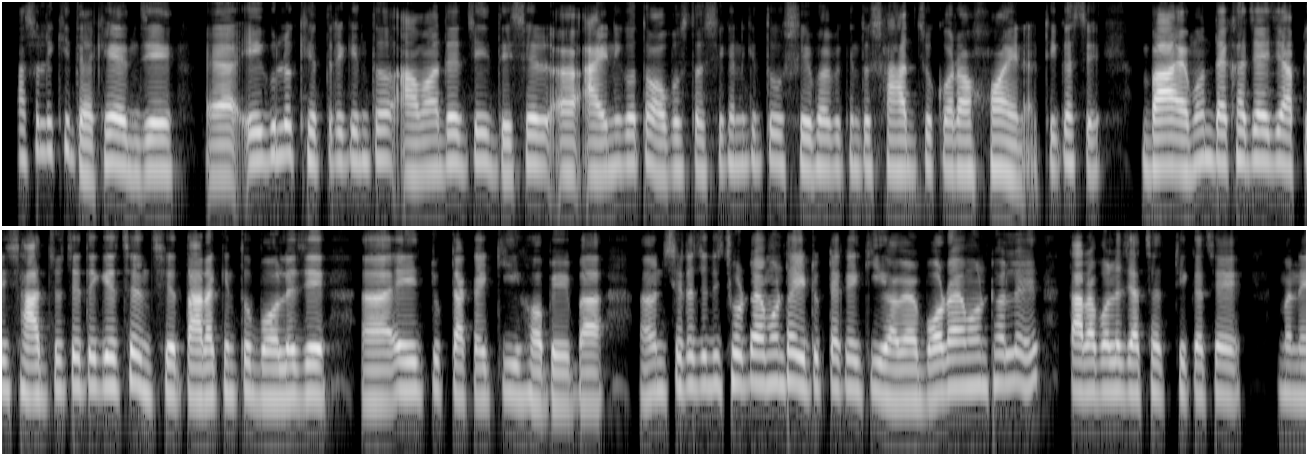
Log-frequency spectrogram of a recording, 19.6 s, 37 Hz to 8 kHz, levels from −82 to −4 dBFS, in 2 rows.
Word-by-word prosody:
আসলে 220 +4 -6
কি - - -4
দেখেন, 155 +5 +3
যে 145 - +3 0.4
আ - - -1 0.3
এইগুলোর 200 +4 -1
ক্ষেত্রে 170 -1 -5
কিন্তু 175 +1 -5 0.2
আমাদের 145 +5 +1
যে 175 - -2 0.2
দেশের 150 +4 +1 0.2
আ - - +2 0.2
আইনগত 155 +4 -1 0.2
অবস্থা 150 +1 -5
সেখানে 160 0 -6
কিন্তু 170 +1 -8 0.2
সেভাবে 150 -1 -1
কিন্তু 155 0 -5
সাহায্য 145 -1 0 0.2
করা 150 -1 +2
হয় 150 -2 +3
না। - - -10
ঠিক 155 - -8
আছে? 165 -3 -7 0.5
বা 155 - +11 0.2
এমন 170 +5 -1
দেখা 170 +2 +1
যায় 175 -1 +4
যে - - 0
আপনি 165 +2 -7
সাহায্য 155 -1 +5
চেতে 190 0 0
গেছেন 190 +2 +2
সে 165 - +1
তারা 150 0 +7
কিন্তু 160 0 -3
বলে 145 +1 +3
যে, 160 - +6 0.4
আ - - +4 0.3
"এইটুক 170 +1 -2
টাকায় 150 -1 0
কি 165 - -7
হবে?" 135 0 0 0.2
বা 135 - +5 0.4
আ - - -4 0.2
সেটা 190 0 -2
যদি 190 0 -4
ছোট 200 -2 +1
অ্যামাউন্ট 200 0 +2
হয়, 205 - +4
"এইটুক 185 0 -5
টাকায় 180 -1 -2
কি 170 - -6
হবে?" 140 0 +2
আর - - -1
বড় 160 +3 +4
অ্যামাউন্ট 185 +1 -1
হলে 200 0 -2 0.4
তারা 165 0 +6
বলে 170 0 +2
যে, - - +3
"আচ্ছা, 160 +1 -4 0.2
ঠিক 165 - -7
আছে।" 155 +2 -2 0.5
মানে 155 -1 -3
165 Hz, 200 wpm, -22 LUFS, 150-175 Hz, 0.5 s, বা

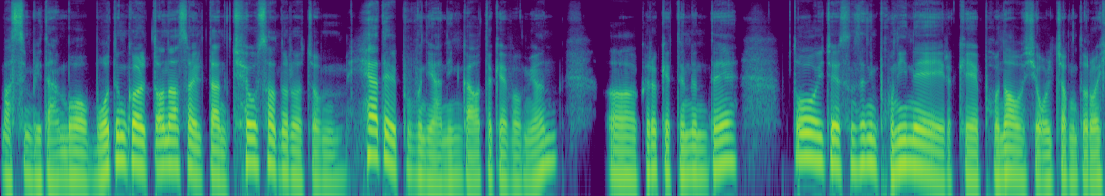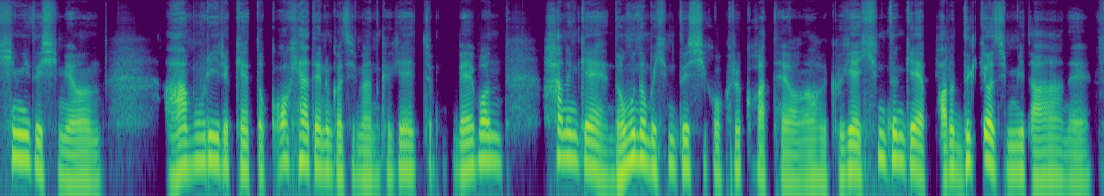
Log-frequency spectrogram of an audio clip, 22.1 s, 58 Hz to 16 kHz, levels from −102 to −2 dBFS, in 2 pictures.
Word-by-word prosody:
맞습니다. 100 -2 -3
뭐 105 -1 +1
'모든 130 +9 +3
걸 145 -2 +6
떠나서 140 0 +2
일단 110 -2 +1
최우선으로 135 -8 +1
좀 95 0 -6 0.2
해야 190 -1 +7
될 165 -7 +3
부분이 110 -5 -4
아닌가, 95 +1 -2
어떻게 95 0 -3
보면.' 100 - -4 0.5
어 110 -1 +1
그렇게 120 +2 -2
드는데 120 +8 0 0.6
또 175 -1 +5
이제 150 -2 +3
선생님 145 +2 -1
본인의 130 -3 +3
이렇게 100 +1 -2
번아웃이 105 -2 0
올 95 - -1
정도로 100 0 -1
힘이 170 - +2
드시면 100 -7 -2 0.6
아무리 145 +8 +1
이렇게 135 -4 -1
또 - - -2
꼭 155 +2 -2
해야 160 - +5
되는 135 -3 +1
거지만 110 -2 -4
그게 115 +4 -3
좀 - - -12 0.2
매번 150 +5 +1 0.4
하는 175 -2 +1
게 135 -8 +2
너무너무 145 +7 +3
힘드시고 135 -2 -4
그럴 130 +4 -5
것 - - -17
같아요. 100 -1 -3
그게 125 +2 +1
힘든 170 - -1
게 140 -4 +4
바로 115 +3 +2
느껴집니다. 120 -7 0
네. 95 0 -6
120 Hz, 310 characters per minute, -24 LUFS, 105-145 Hz, 0.6 s, 해야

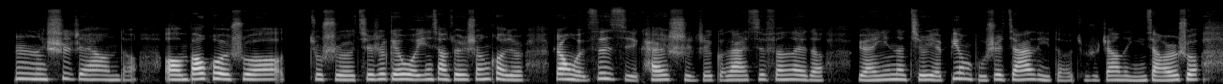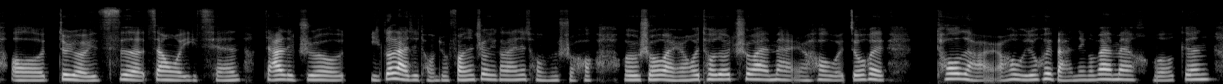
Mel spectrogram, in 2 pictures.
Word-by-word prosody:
嗯， 250 -2 +1
是 260 +3 -3
这 240 0 -3
样 220 -2 -1
的。 200 -1 -12 0.3
嗯， 225 0 +6
包 245 +2 +9
括 255 -1 +5
说 230 0 +1 0.3
就 235 - -3
是， 215 -2 -1
其 205 +3 -2
实 240 +1 +1
给 235 -1 +2
我 235 -2 +5
印 225 +2 -1
象 235 -1 +2
最 230 0 +2
深 235 +2 -1
刻 250 -2 +2
就 210 - +1
是， 205 - -4 0.3
让 245 -1 +7
我 205 -4 0
自 265 +7 -2
己 235 -5 -7
开 210 +3 +1
始 215 -2 -5
这 200 +1 -7
个 195 - -11
垃 205 0 +1
圾 210 +2 -6
分 225 +1 -2
类 220 -2 0
的 195 -1 -4 0.3
原 200 -1 -1
因 225 +2 -1
呢， 230 -1 +1
其 220 - -9
实 215 - +2
也 210 -2 +1
并 260 +5 -2
不 200 -4 -7
是 225 +4 -1
家 220 +1 +2
里 220 -4 -4
的 185 -1 -12
就 195 - -17
是 195 0 -12
这 205 +2 -3
样 205 0 0
的 200 - -4
影 185 0 -5
响。 200 -1 0
而 195 +1 +3
是 215 - +2
说， 225 +1 +2 0.3
呃， 190 -1 0
就 230 - +4
有 200 -4 +3
一 185 +1 -3
次 200 0 0
像 210 -2 +2
我 195 - -1
以 190 0 -8
前 195 +1 -6 0.2
家 215 0 +6
里 220 -1 0
只 210 +1 -5
有 200 -1 0 0.2
一 205 - -8
个 250 +6 +4
垃 240 -4 +8
圾 205 - -3
桶， 185 -3 -10
就 195 +1 -8
房 205 +1 +1
间 215 - -1
只 225 - -3
有 235 - +1
一 220 - -3
个 215 - -4
垃 210 0 -1
圾 - - -2
桶 205 -4 -8
的 190 - -8
时 190 - -11
候， 195 +1 -8 0.3
我 210 - 0
有 205 0 +2
时 215 - -3
候 215 0 +3
晚 210 -3 +3
上 195 +1 -3
会 215 +1 +1
偷 230 0 0
偷 230 0 +3
吃 240 +1 -3
外 225 -2 +3
卖。 215 -2 -3
然 190 -1 -9
后 215 +1 -3
我 195 -1 -7
就 215 +1 -1
会 225 -3 +1 0.5
偷 255 0 +4
懒 225 -5 0
儿， 185 - -6
然 - - -7
后 230 +4 -2
我 220 - -2
就 215 +1 +1
会 255 +1 +2
把 200 -5 -2
那 200 +2 -7
个 205 - -6
外 235 0 +6
卖 225 -1 0
盒 195 -1 -9
跟 230 +2 -1
215 Hz, 295 characters per minute, -21 LUFS, 200-230 Hz, 0.5 s, 包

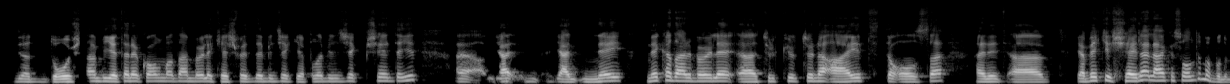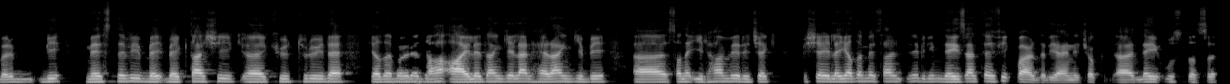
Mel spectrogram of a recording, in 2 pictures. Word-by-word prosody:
ya 130 -1 -2 0.2
doğuştan 130 +4 +2
bir 150 - +1
yetenek 150 +1 +3
olmadan 150 -1 -1
böyle 145 -1 0
keşfedilebilecek 135 +1 -2
yapılabilecek 140 +4 -4
bir - - -11
şey 165 -2 -4
değil. 175 +5 -1 0.4
Aaa, - - -2 0.2
yan - - +3 0.4
yani 120 -3 +2
ney 150 +8 +1 0.2
ne 165 +3 +1
kadar 165 -4 +3
böyle, 150 0 +4
aaa, 130 -1 +3
Türk 140 +1 -9
kültürüne 155 0 -1
ait 145 +3 +2
de - - +1
olsa 125 +6 0 0.3
hani, 130 -1 +1
eee, 115 -2 +1 0.3
ya 135 0 +1
belki 175 +1 +1
şeyle 160 +3 +4
alakası 180 -2 +2
oldu 190 +7 -1
mu 215 -5 -2
bunun? 120 -2 -5
Böyle 120 +1 +1
b - - -7 0.2
bir 135 +1 0 0.2
Mesnevi 130 +2 0
Bek 130 0 +2
Bektaşi, 135 +2 +1
ııı, 125 -1 +3
kültürüyle 130 +1 0 0.2
ya 120 -1 +3
da 130 0 0
böyle 130 0 0
daha 135 +2 +2
aileden 130 +2 +4
gelen 135 0 +2
herhangi 130 +1 +1
bir, 130 0 -1 0.2
aaa, 120 0 +3
sana 130 +2 -1
ilham 130 +2 -2
verecek 130 -1 -2 0.2
bir 125 - -12
şeyle 135 0 +2
ya 135 +1 +2
da 145 - 0
mesela 140 -1 -3
ne 145 +2 -6
bileyim 135 0 -6
Neyzen 130 +2 +2
Tevfik 140 +5 -3
vardır 110 -3 +2
yani 105 0 -1
çok, - - -6
aaa, 110 0 +3
ney 125 +2 0
ustası. 120 -1 -6
135 Hz, 165 wpm, -23 LUFS, 125-145 Hz, 0.4 s, böyle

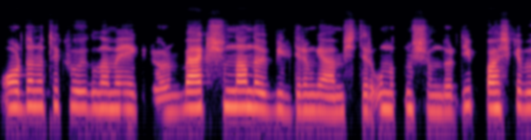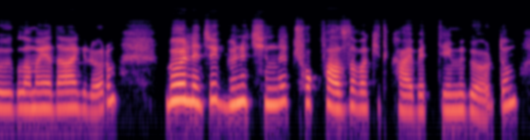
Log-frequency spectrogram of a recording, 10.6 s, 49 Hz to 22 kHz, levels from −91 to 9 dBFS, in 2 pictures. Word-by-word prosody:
Oradan 210 +2 0
öteki 215 +1 -7
uygulamaya 195 -1 -2
giriyorum. 170 +1 -9
Belki 205 +1 +7
şundan 210 -1 +2
da 195 -2 0
bir - - -23
bildirim 180 0 -5
gelmiştir, 170 +1 -2
unutmuşumdur 185 -3 -4
deyip 225 +2 -4
başka 200 +1 +2
bir 200 - -4
uygulamaya 195 0 -1
daha 200 +1 +3
giriyorum. 190 - -4 0.5
Böylece 275 -1 +7
gün 235 0 +1
içinde 255 -1 0
çok 250 -1 -3
fazla 215 -2 +3
vakit 200 +2 -6
kaybettiğimi 180 0 -4
gördüm. 215 - -4
200 Hz, 140 wpm, -23 LUFS, 185-220 Hz, 0.5 s, Belki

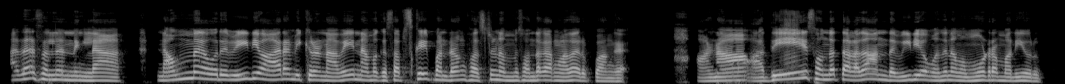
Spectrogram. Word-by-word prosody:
அதான் 255 +4 -1
சொல்ல 225 -3 0
வந்தீங்களா, 185 -3 +1 0.6
நம்ம 255 +9 +1
ஒரு 230 -1 0
வீடியோ 260 +2 +3
ஆரம்பிக்கிறனாவே 210 -5 0
நமக்கு 195 -1 -1
சுப்ஸ்கரைப் 230 +5 -1
பண்றவங்க 200 0 -1
ஃபர்ஸ்ட் 185 +2 -2
நம்ம 185 -1 -2
சொந்தக்காரங்களாதான் 190 0 0
இருப்பாங்க. 160 -3 -4 0.9
ஆனா, 175 +2 +1 0.3
அதே 210 +8 +3 0.3
சொந்தத்தால 225 -4 +1
தான் - - +3
அந்த 205 -4 -1
வீடியோ 215 +1 +2
வந்து 195 +2 -1
நம்ம 180 -2 -2
மூடுற 195 +1 0
மாரியும் 175 0 -1
இருக்கும். 150 -4 -10
200 Hz, 140 wpm, -23 LUFS, 185-225 Hz, 0.9 s, வீடியோ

